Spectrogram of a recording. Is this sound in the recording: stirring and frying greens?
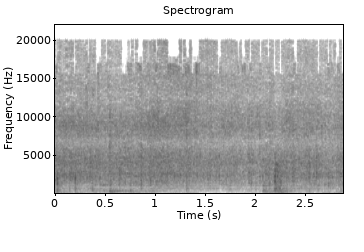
yes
